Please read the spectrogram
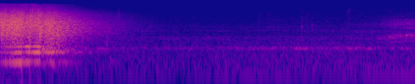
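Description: Plastic bubble wrap popping and crackling in one sharp burst that sounds like cracking bones, dying away within about half a second.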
